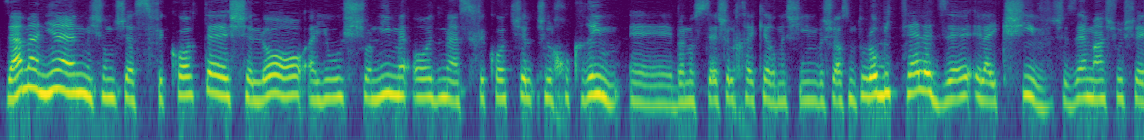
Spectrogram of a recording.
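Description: A woman's voice: medium pitch, hardly any pauses, dark tone, no room sound. A middle-aged woman historian giving an academic lecture at an online seminar, speaking hesitantly with many filler sounds and restarts. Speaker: Holocaust historian presenting her research. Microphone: computer mic on a video call.

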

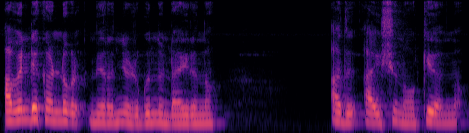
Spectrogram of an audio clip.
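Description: A woman's voice: lowish voice, moderate pace, warm tone. Earnest woman telling a family story. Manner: earnest storytelling with religious greetings. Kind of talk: narrated religious family story.

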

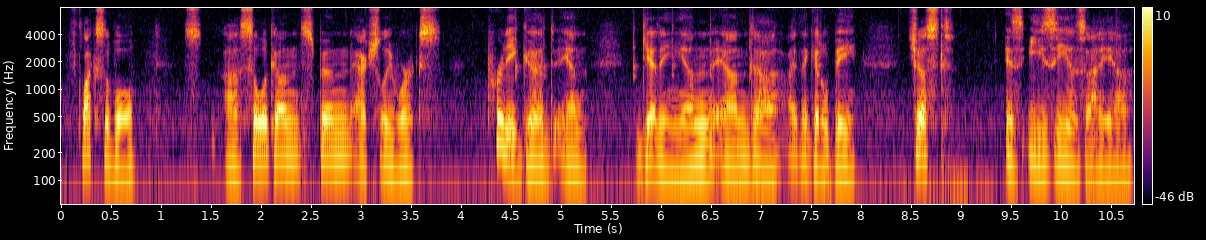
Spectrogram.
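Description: A man in his forties calmly talking through a recipe while cooking in a small camper van kitchen, with many relaxed "uh"s. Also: fairly low pitch, slight background noise. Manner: calm, unhurried, many filler "uh"s. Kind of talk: casual cooking demonstration.

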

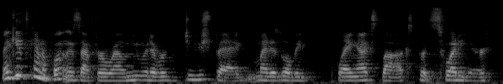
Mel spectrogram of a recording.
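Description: Woman acting a defensive, wistful young woman, halting and emotional. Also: fairly low pitch, close to an everyday voice. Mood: defensive, exasperated. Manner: halting, emotional, swinging between loud insistence and hushed wistfulness. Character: defensive young woman wistfully recalling a lost love affair. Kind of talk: theatrical dramatic monologue. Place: indoor room, plain wall.

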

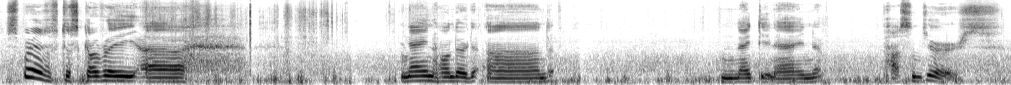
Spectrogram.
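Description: Filming on a handheld phone from a windy hilltop viewpoint, a middle-aged Northern Irish vlogger speaks extremely slowly with long pauses, in a steady, high-leaning voice. He rambles casually as he walks, using fillers and correcting himself, while wind noise hits the phone mic.

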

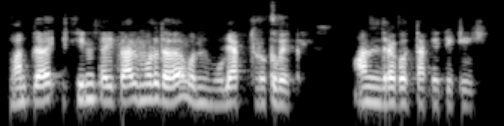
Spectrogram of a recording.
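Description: A woman's voice: fairly low pitch, steady tone, racing, fairly bright tone, no echo. A woman voicing a grumpy, bossy middle-aged village husband in a cartoon, with a North Karnataka Kannada accent. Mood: muttering angrily. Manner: bossy, threatening. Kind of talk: cartoon voice acting. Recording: dull lo-fi recording.

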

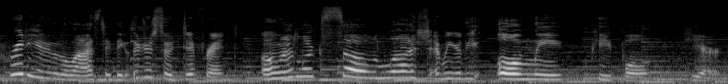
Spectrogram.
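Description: A woman's voice: on the high side, big pitch swings, measured pace, few pauses, music in the background, rough recording. A woman in her thirties hosting a casual travel vlog, talking enthusiastically outdoors by a river hot spring. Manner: enthusiastic, gushing. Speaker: vlog host.

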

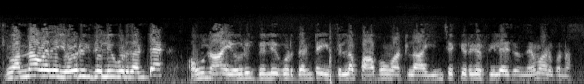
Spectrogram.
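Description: A young man in a heated phone argument, angry and accusing, with an abusive, rapid-fire way of talking. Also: sits high, steady tone. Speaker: college student on a phone call. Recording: phone call recording, dull with faint hiss.

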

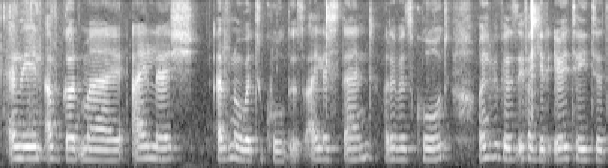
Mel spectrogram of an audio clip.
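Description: Talking to camera at a medium pitch, a young woman from South Africa walks through the contents of her bag in a small room. Her vlog chat is relaxed, slow and talkative, sprinkled with Setswana, and a slight hiss or hum runs underneath.

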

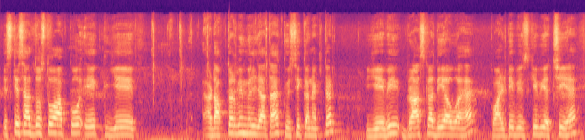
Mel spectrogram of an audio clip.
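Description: Out in a yard washing a car, a young man gives a casual demo and review of a pressure washer gun, talking to viewers as if they were friends. His voice is fairly high with a darkish tone, he speaks at a normal speed, and the camera sits a few steps off.

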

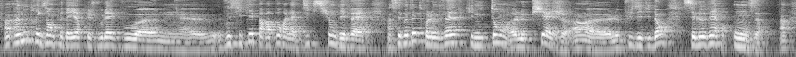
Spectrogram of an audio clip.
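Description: Male teacher with a slightly high voice in an echoey room. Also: animated, normal speed, hardly any pauses. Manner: frequent "hein" and "euh" fillers; explanatory, didactic. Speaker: literature teacher. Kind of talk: recorded lecture.

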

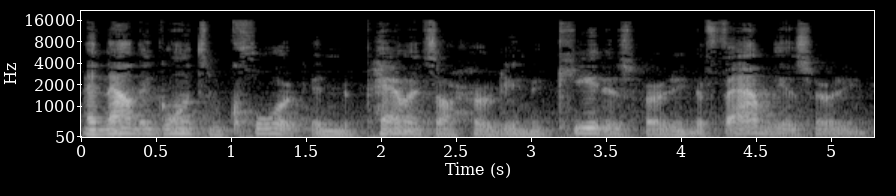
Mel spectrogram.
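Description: A man in his sixties speaking as a chaplain in a personal, reflective devotional talk, halting and heartfelt, with repeated words and long pauses. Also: medium pitch, creaky, pushed and bright. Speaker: chaplain, host. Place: indoor room, home studio.

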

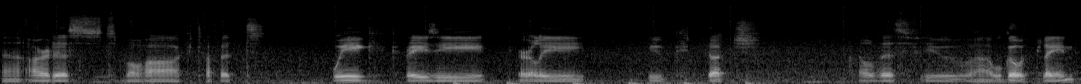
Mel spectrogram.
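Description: A man's voice: very deep voice, flat delivery, slow pace, a little hiss or hum. A man casually commenting on his gameplay, thinking aloud as he picks options and chuckling now and then. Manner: thinking aloud, musing over choices with chuckles. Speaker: gaming video host.

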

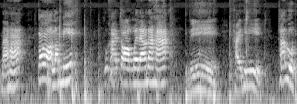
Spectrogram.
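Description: A man showing jet skis for sale in a chatty, polite way, often pausing with fillers and correcting himself. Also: extremely high pitch, fairly bright tone, a little hiss or hum. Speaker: jet ski shop salesman. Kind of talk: casual sales walkthrough.

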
